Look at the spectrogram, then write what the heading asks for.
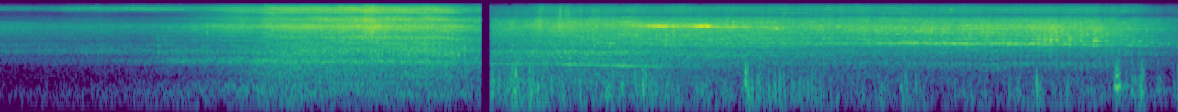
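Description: Electric train approaching, its rolling noise swelling over a few seconds. After a sudden cut, a locomotive-hauled Intercity train rolls past, its wheels clicking over rail joints and squealing briefly, with one squeal falling slightly in pitch.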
